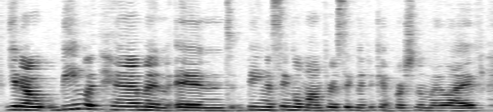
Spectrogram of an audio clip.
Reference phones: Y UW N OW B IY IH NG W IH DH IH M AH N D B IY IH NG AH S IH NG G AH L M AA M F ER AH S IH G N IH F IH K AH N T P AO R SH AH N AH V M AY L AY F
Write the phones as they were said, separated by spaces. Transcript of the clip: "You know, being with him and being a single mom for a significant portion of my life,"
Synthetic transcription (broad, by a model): Y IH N OW B IY IH NG W IH DH IH M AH N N B IY IH NG AH S IH NG G L M AA M F ER AH S IH G N IH F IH K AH N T P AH R S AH N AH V M AY L AY F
